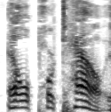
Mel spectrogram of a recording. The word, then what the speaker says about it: El Portal: at the El Portal. Is that how you say it? – Yes. I don't know why it's not El Portal, but it's the Spanish pronunciation.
